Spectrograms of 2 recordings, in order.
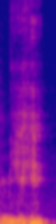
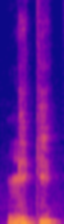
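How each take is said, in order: First: The middle consonant is not a K sound. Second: The middle consonant is a K sound.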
